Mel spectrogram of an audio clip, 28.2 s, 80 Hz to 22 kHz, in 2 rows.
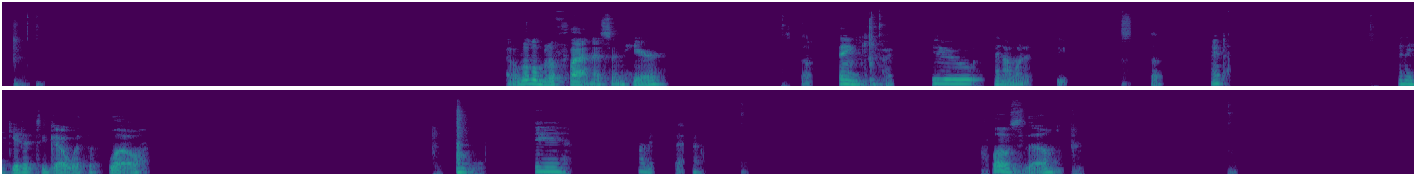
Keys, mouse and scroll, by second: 0.2 shift+click, 2.2 middle click, 3.0 shift+middle click, 3.6 middle click, 3.6 middle click, 4.1 shift+middle click, 7.6 click, 8.5 2, 8.6 click, 9.0 right click, 12.2 middle click, 13.5 click, 15.9 click, 18.9 middle click, 19.9 click, 21.8-22.8 scroll up 1, 23.0 shift+middle click, 23.3 scroll up 1, 24.6 g, 26.2 click, 26.6 middle click, 27.3-27.9 scroll down 1.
